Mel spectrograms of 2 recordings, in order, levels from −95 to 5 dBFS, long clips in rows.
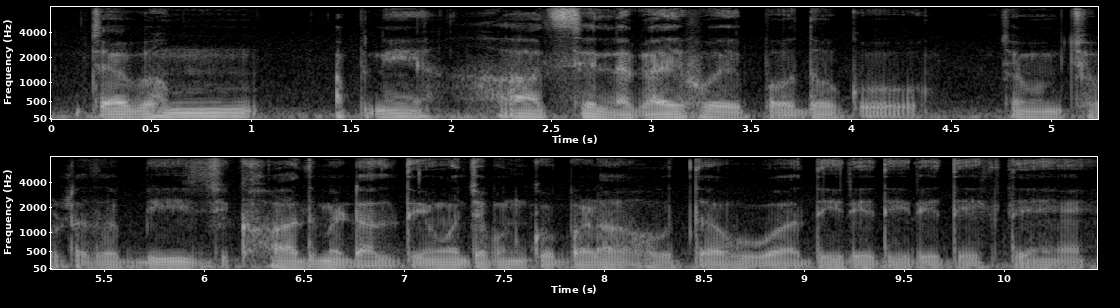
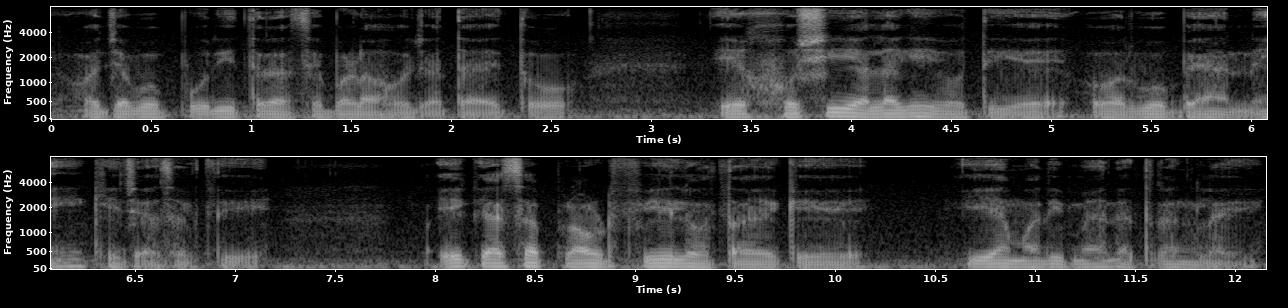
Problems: background sounds at intervals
